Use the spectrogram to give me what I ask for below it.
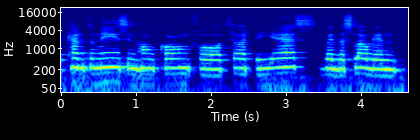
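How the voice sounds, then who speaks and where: Older lady cohosting a podcast, slightly high voice, chatty and self-mocking. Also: poor audio. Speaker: podcast co-host. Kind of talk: casual podcast chat.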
